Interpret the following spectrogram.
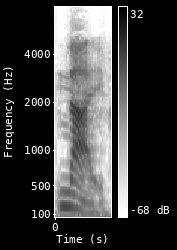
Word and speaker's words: knife: we're going to study Words which contain letters that we don't pronounce now Mr Bass will you volunteer to spell the word knife all right the knife uh k n i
